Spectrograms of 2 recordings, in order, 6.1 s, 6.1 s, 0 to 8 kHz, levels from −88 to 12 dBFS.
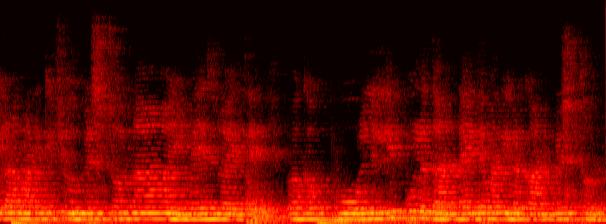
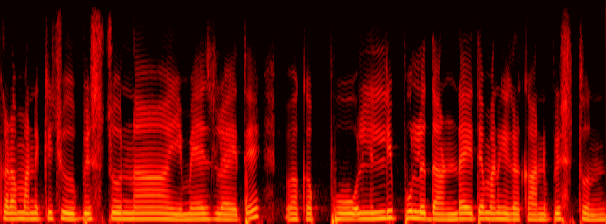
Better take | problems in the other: second | background sound (Bowed string instrument); 15 dB below the speech // room echo; dies away in 1.3 s

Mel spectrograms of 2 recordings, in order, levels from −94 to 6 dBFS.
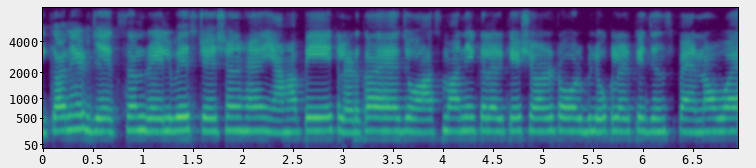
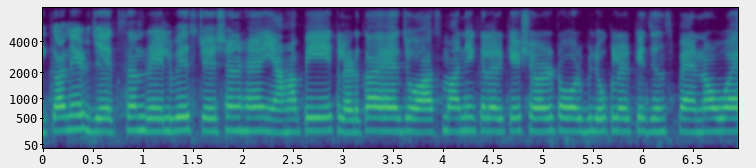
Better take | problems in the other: second | noise reduction (neural mask model DeepFilterNet 3)

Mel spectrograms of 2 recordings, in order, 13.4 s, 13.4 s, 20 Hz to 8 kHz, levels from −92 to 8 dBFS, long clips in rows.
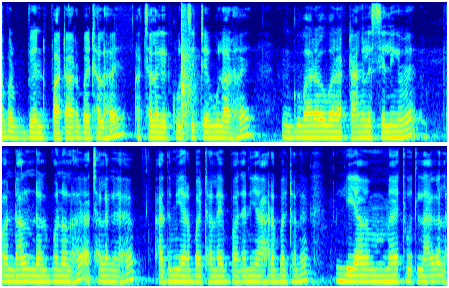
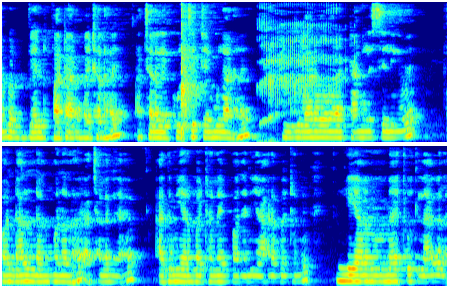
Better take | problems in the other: first | noise reduction (classical method WPE with log-MMSE)

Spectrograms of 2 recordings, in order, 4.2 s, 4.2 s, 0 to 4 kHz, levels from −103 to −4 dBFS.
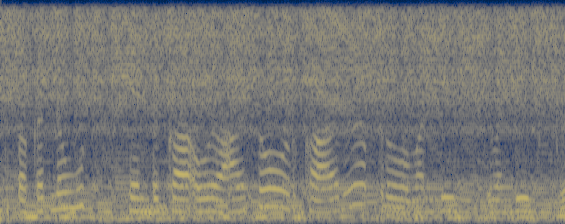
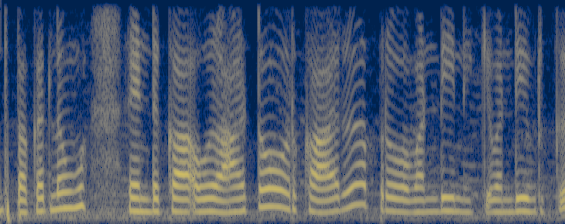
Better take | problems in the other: second | background sound (Guitar); as loud as the speech

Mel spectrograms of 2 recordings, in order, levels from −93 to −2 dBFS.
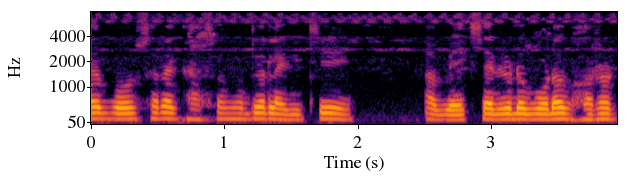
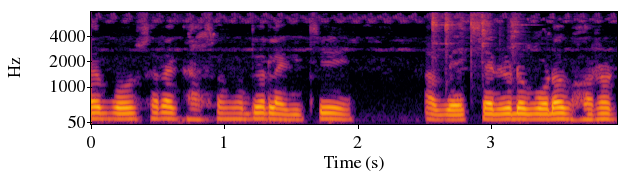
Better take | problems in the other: first | background sound (Cutlery, silverware); 19 dB below the speech

